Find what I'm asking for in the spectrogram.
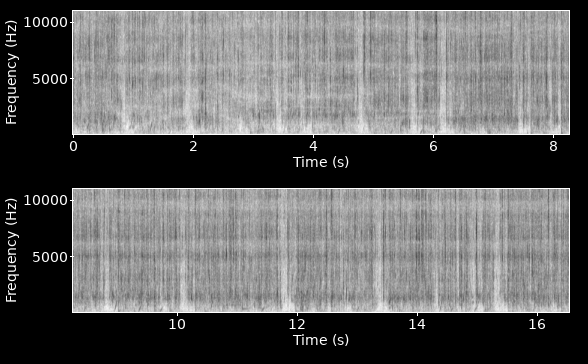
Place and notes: cwônat - Cornimont, France
cwônat // goulot de fontaine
